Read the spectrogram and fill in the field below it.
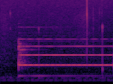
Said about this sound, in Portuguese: Esse é o som do sino. Só que você não vê como é que você bate no sino.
